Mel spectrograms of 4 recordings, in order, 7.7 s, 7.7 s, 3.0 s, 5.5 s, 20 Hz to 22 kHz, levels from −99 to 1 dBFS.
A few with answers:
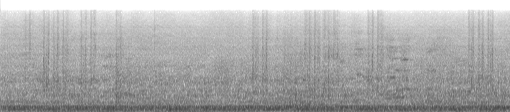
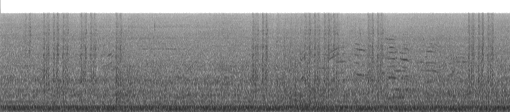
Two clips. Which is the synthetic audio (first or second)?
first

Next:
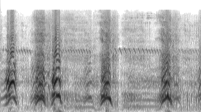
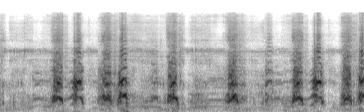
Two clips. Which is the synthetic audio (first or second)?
second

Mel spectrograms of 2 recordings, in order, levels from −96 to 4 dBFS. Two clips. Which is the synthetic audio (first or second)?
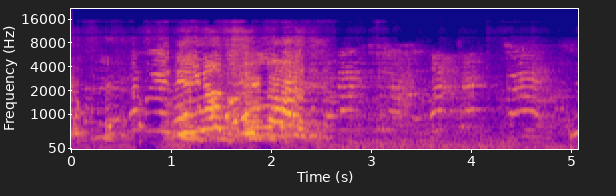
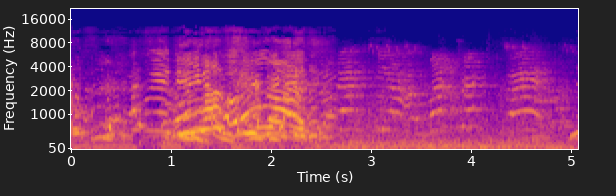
first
